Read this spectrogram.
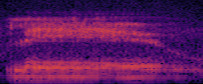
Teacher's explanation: you're tightening your mouth into a circle at the end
